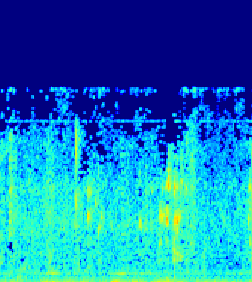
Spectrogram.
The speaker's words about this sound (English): You'll have to pour the wine yourself, Harvey. All right, I will.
